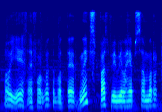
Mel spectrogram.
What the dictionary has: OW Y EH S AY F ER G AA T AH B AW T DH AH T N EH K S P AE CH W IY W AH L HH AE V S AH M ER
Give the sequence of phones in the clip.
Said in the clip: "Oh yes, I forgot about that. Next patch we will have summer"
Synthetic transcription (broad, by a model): OW Y EH S AY F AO G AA T AH B AW T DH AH T N EH K S P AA S W IY W AH L HH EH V S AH M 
